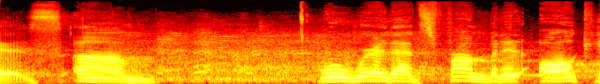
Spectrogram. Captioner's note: audience laughs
